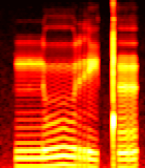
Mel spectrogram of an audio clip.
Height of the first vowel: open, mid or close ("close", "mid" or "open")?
close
